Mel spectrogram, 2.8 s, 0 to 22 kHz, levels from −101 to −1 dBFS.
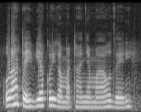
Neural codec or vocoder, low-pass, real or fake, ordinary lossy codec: none; 19.8 kHz; real; none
